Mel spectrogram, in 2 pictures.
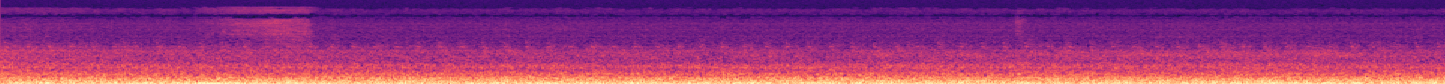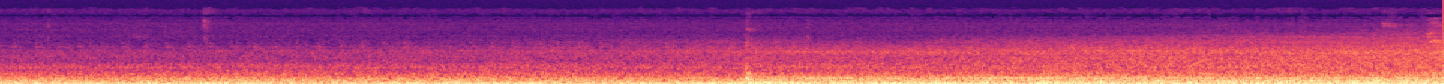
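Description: Low, steady rumble of a car idling while stopped in city traffic. Near the end a steadier, higher hum joins as other cars approach and cross.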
